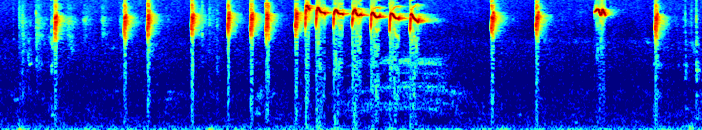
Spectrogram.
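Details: Orange-headed thrush, bunga api variety, in full voice: repeated sharp high chips roughly every half second, breaking into a fast train of high descending whistled notes, then more spaced chips.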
